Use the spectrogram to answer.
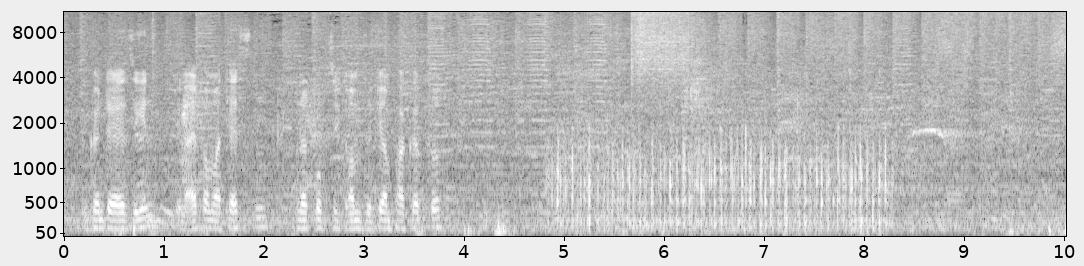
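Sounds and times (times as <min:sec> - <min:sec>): water pipe bubbling: 0:04.8 - 0:08.4.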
